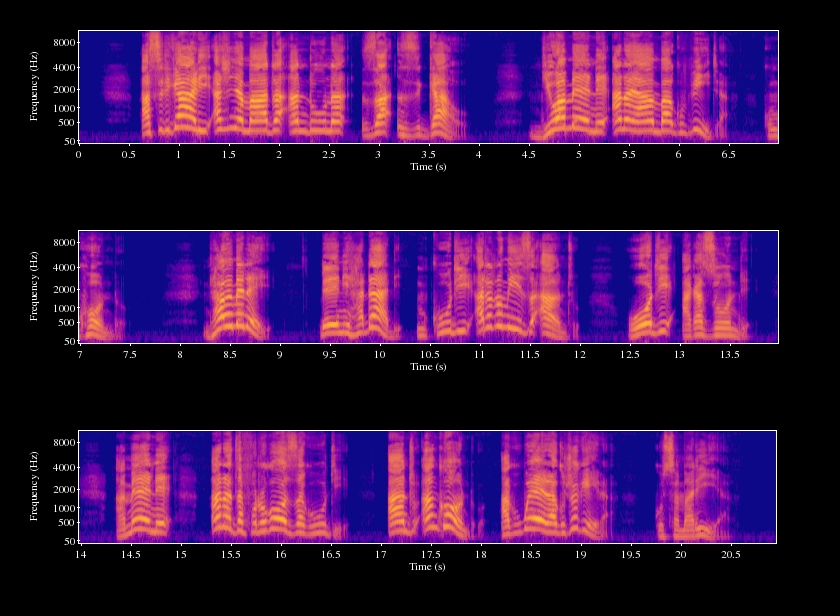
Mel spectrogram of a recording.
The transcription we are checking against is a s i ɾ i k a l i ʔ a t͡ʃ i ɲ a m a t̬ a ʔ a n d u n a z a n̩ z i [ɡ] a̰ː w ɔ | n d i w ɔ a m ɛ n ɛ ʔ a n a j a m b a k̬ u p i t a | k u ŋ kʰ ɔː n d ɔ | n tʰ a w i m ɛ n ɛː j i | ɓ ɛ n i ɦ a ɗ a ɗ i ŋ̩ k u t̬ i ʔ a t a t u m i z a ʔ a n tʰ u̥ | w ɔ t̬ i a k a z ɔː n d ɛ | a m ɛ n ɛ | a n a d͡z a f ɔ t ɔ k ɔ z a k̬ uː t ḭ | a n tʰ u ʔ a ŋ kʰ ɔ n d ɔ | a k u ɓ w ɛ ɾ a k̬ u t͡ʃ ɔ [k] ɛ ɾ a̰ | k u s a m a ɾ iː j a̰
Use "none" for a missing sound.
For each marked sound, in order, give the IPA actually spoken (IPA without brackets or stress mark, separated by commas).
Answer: ɡ, k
